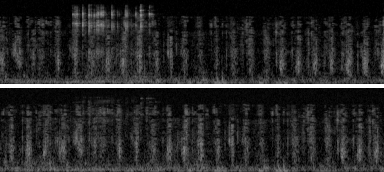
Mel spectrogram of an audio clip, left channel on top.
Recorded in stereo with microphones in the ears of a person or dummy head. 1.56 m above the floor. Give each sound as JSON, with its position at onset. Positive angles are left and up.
{"t": 0.7, "sound": "keys jangling", "side_deg": 55, "distance_m": 1.0}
